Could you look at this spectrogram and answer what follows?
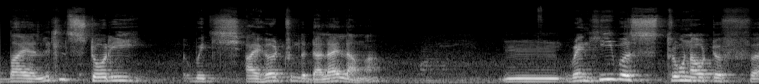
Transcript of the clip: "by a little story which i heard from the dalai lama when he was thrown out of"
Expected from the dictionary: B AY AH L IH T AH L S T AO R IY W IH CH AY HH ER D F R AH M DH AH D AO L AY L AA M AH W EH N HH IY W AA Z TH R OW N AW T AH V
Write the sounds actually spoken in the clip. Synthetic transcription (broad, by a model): B AY AH L IH T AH L S T AO R IY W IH CH AY HH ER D F R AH M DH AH D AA L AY L AA M AH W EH N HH IY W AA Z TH R OW N AW T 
